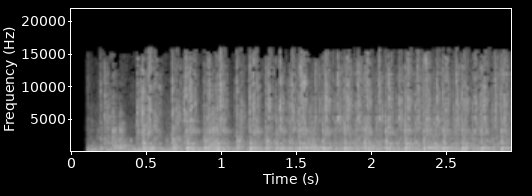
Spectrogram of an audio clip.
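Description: A sewing machine whirs steadily as sheepskin coats are stitched in a workshop on a street in Ghazni city. The mechanical hum stays loud and constant throughout, with no talk.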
